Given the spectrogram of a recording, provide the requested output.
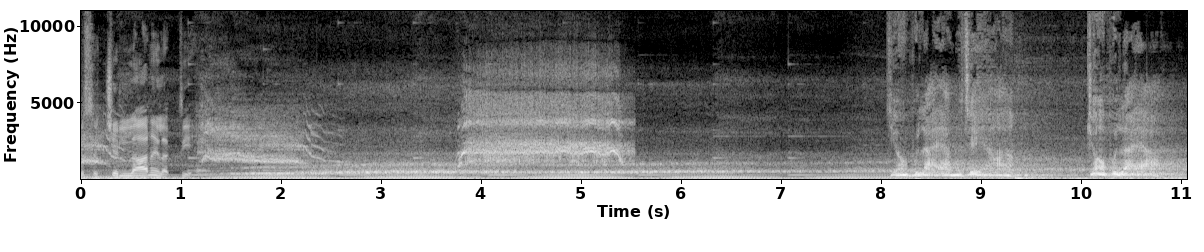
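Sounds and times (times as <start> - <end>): low droning music: 0.0 - 11.0
woman screaming: 1.2 - 2.6, 3.8 - 5.6.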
